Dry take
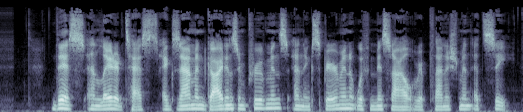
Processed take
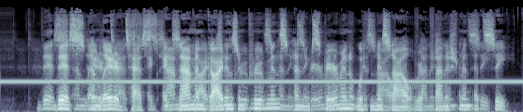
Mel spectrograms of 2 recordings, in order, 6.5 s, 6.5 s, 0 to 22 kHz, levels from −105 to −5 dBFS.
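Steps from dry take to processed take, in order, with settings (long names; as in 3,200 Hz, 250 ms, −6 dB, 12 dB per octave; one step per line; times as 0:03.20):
backwards echo 190 ms −8.5 dB
steady tone 1,100 Hz −30 dBFS
level +1.5 dB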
